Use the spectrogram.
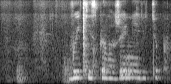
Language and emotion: Russian, neutral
